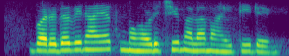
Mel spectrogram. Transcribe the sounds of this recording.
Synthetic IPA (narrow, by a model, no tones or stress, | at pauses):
ʋəɾd̪ʱəʋinajəkməɦəɽt͡ɕiːməlamaɦit̪iːd̪e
